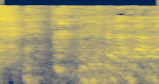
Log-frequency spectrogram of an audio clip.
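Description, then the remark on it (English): A single sharp, breathy sneeze bursts out, followed after a brief pause by soft voiced sounds like a faint chuckle or murmur. “Bless you. Again.”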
